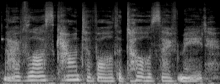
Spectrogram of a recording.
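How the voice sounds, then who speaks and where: An actress playing a weary, caring carer of children in a video game, measured and gently scolding, exasperated yet fond. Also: female voice, lowish voice, creaky, a little hiss or hum. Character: weary, caring adult woman, doctor and orphanage carer. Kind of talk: video game character acting.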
